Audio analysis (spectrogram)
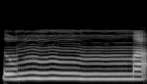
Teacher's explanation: میم مشدد آ گئی، غنہ کریں گے، ناک میں آواز لے کے جائیں گے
